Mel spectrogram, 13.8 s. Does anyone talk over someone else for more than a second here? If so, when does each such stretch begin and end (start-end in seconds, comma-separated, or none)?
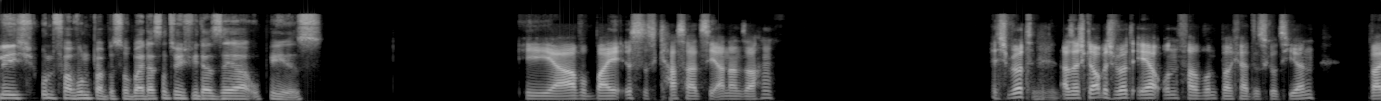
none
